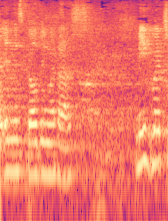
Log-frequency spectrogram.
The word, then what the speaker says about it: Miigwech: Miigwech is how you say thank you in my language.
